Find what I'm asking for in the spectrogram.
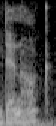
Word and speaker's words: Den Haag: I knew it was in the Netherlands, but it's not The Hague, no. – Netherlands. It's in Den Haag. – Well, that's how you say it when you're in... Native speakers say... – Oh, Den Haag. – Den Haag. – Den Haag. Yeah. I get it. – Yeah, Den Haag. But they say it like this. They say it Den Haag.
